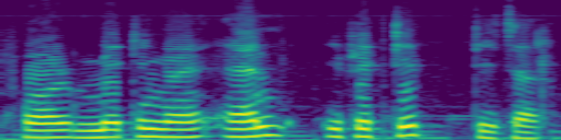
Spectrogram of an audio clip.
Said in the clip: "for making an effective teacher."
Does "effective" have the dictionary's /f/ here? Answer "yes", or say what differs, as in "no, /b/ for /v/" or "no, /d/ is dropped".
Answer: no, /p/ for /f/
